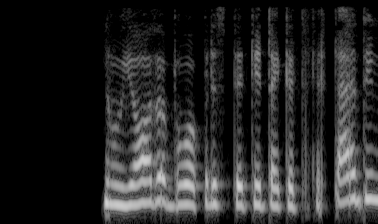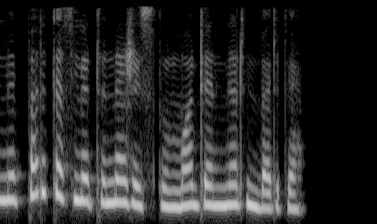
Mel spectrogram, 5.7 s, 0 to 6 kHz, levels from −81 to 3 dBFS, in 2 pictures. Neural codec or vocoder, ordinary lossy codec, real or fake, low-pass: codec, 16 kHz, 1 kbps, FunCodec, trained on LibriTTS, 50 frames a second; MP3, 48 kbps; fake; 5.4 kHz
